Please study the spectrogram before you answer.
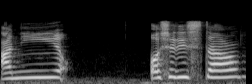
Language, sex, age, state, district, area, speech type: Goan Konkani, female, 18-30, Goa, Salcete, urban, spontaneous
